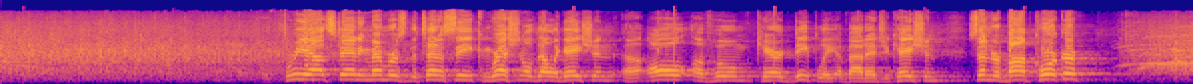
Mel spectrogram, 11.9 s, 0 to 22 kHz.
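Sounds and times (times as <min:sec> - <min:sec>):
audience applause for a guest at a formal gathering: 0:00.0 - 0:02.8, 0:11.2 - 0:11.9
speech: 0:02.8 - 0:10.9.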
